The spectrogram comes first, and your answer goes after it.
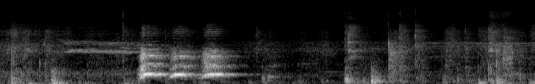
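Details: German Shepherd puppy howling in reaction to tornado sirens: three short wavering, tonal howl notes in quick succession mid-clip, with a steady siren tone behind and a person speaking softly.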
